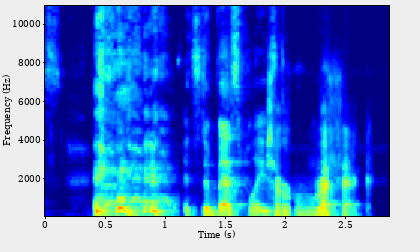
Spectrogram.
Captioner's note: laughs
